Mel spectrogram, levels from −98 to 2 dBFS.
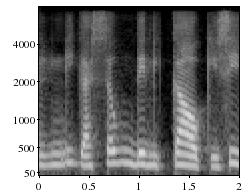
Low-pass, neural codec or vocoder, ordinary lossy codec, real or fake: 7.2 kHz; codec, 16 kHz, 0.3 kbps, FocalCodec; Opus, 64 kbps; fake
